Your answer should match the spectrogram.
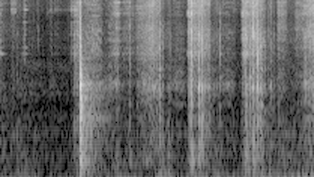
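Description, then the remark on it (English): A knife chops onion on a cutting board in a kitchen while nettle dandelion soup is being made: one sharp, crisp knock followed by a few softer, scraping cuts, fairly quiet, with no talking. “got our water boiling for the nettles, and we are chopping up our onion and dicing our garlic as we wait.”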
